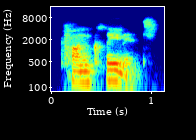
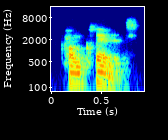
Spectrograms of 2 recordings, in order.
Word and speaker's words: conclamant: Your word is conclaimant, also conclamant.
